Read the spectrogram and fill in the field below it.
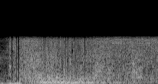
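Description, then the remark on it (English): A house across the street explodes, a loud, dense, muffled roar that rumbles on steadily for over a second with no one speaking. “He and his next door neighbor were talking when a house across the street blew up.”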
